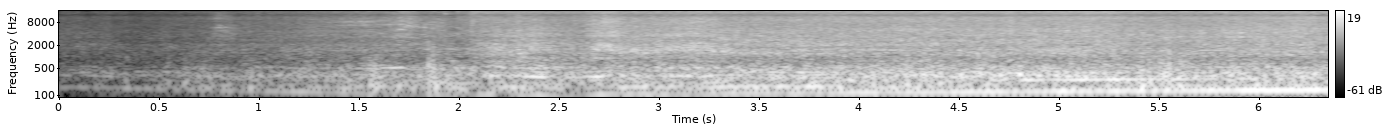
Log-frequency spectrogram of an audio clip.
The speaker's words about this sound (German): Es ist der 29. Jänner 2023. Ich sitze in einem Bus unterwegs nach Graz,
